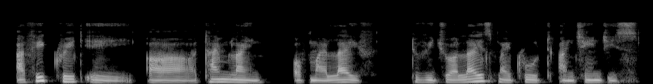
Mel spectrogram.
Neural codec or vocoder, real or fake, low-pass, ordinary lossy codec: none; real; 7.2 kHz; MP3, 48 kbps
